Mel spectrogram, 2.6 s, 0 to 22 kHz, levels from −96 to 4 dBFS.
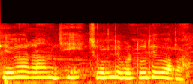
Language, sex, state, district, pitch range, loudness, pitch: Hindi, female, Uttar Pradesh, Shamli, 220-235 Hz, -13 LUFS, 225 Hz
